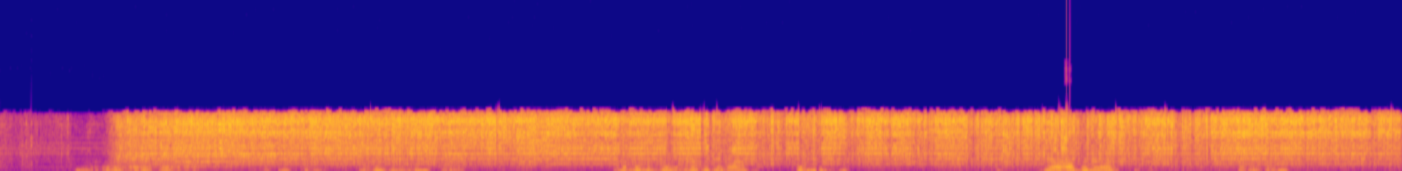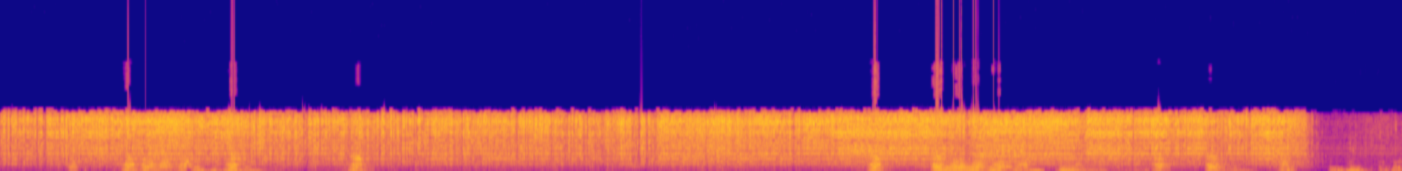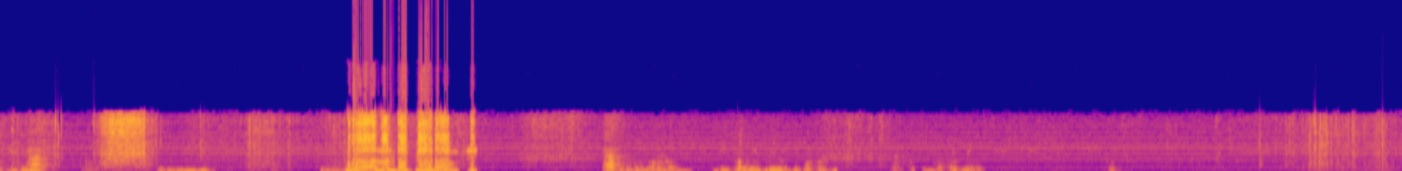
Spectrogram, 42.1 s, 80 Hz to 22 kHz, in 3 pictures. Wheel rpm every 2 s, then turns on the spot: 30, 160, 160, 160, 160, 160, 160, 160, 160, 160, 160, 160, 160, 110, 20, 20, 20, 0, 0, 0, 10.
28-34 40-42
